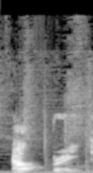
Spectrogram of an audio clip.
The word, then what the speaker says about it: outbreak: one town or region notice the stress there we have stress on both syllables outbreak epidemic virus spreads to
